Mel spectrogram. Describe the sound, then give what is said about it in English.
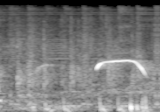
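An audience member at a comic convention panel whistles once, a short, fairly high tone that rises, holds for about half a second, then drops away, over low background noise. “That's the spirit. Whoever whistled makes me feel alive.”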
